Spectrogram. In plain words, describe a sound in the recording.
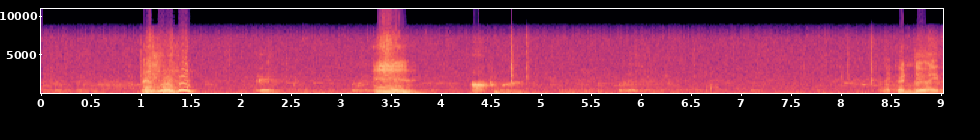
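Cartoonish fighting game sound effects burst out in short bursts.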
